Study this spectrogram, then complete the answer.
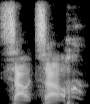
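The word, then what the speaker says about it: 曹操: Why is it written cow cow, but it's pronounced Cao Cao?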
